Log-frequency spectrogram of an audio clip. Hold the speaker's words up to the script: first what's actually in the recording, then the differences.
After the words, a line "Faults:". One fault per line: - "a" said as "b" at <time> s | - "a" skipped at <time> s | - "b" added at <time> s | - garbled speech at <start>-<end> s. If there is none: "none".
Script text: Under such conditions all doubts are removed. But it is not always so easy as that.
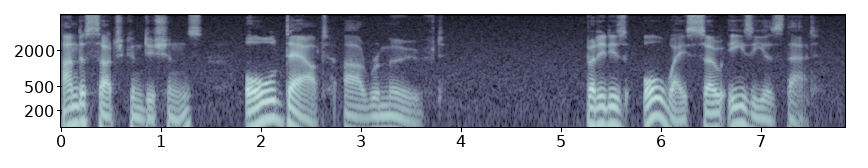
Under such conditions all doubt are removed. But it is always so easy as that.
Faults:
- "doubts" said as "doubt" at 2.1 s
- "not" skipped at 5.7 s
